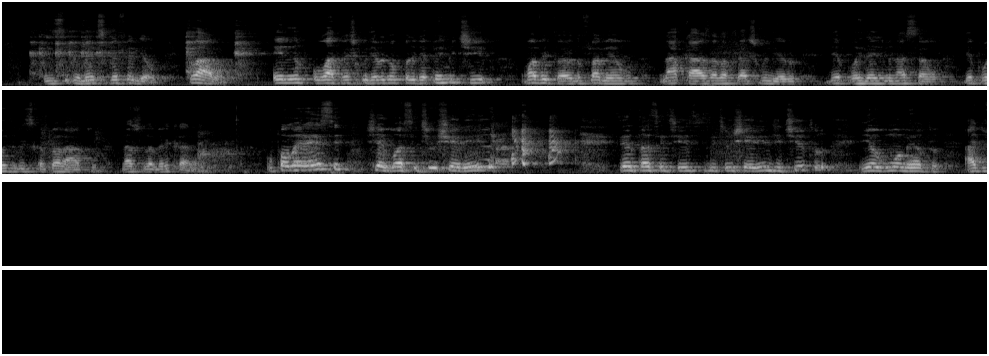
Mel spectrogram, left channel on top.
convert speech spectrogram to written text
e simplesmente se defendeu. Claro, o Atlético Mineiro não poderia permitir uma vitória do Flamengo na casa do Atlético Mineiro depois da eliminação, depois do vice-campeonato na Sul-Americana. O palmeirense chegou a sentir um cheirinho, tentou sentir um cheirinho de título em algum momento. A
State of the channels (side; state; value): right; silent; 55 dB below the other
